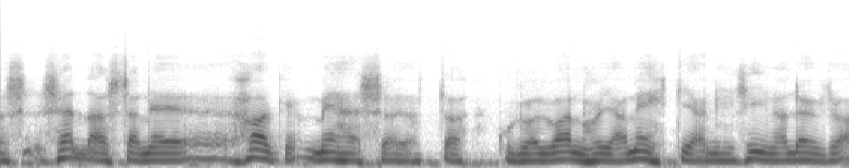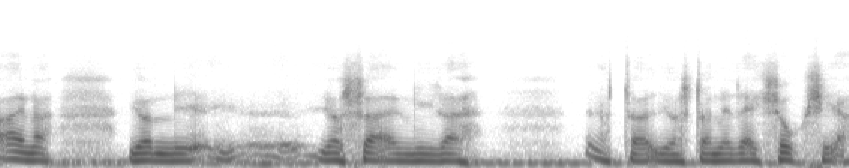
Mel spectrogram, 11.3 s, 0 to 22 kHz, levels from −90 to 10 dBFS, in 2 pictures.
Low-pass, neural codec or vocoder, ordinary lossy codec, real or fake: 19.8 kHz; autoencoder, 48 kHz, 32 numbers a frame, DAC-VAE, trained on Japanese speech; none; fake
